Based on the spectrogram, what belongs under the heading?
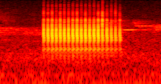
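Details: Lesser spotted woodpecker drumming in display early on a sunny morning at Sandemar Reserve, Sweden, a pair on territory, recorded with a parabola: a single rapid roll of about eighteen sharp, even strikes lasting about one second, with faint birdsong behind.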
